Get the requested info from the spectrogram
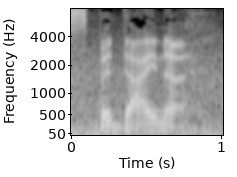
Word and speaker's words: Spadina: This is Spadina, which I thought was Spadina. My buddy Preston Buttons told me I was saying it wrong.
